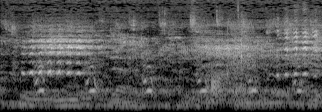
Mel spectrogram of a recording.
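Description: Goats bleat repeatedly at close range on a farm while being fed in the evening, overlapping calls rising over a busy background of animal movement and murmuring voices.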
